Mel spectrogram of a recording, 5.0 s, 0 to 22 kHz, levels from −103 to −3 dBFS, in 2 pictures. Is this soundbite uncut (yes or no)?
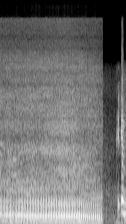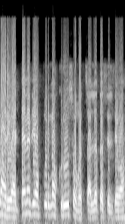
no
